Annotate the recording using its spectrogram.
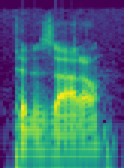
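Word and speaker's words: Pinizzotto: jesus how do you say nick's last name pinazzotto pinizato yep yeah he's not italian is he yeah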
